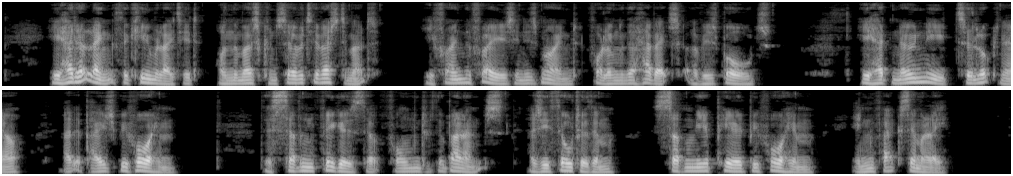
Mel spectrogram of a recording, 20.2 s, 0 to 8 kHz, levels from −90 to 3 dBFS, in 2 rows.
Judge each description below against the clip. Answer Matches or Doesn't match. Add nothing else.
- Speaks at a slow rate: Doesn't match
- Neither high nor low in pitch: Doesn't match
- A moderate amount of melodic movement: Matches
